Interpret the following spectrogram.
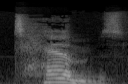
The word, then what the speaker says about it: Thames: Although these next words and names are spelled with a TH, they are pronounced as if they were spelled with a normal T, like that. And these words are Thomas, Thompson, Teresa, Thailand, Thames, like the river, Esther, and thyme, which is a spice.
